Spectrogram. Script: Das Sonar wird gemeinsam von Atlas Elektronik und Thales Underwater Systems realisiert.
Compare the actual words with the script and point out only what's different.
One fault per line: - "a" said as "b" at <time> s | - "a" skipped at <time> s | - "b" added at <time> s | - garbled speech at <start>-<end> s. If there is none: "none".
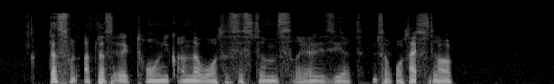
- "Sonar wird gemeinsam" skipped at 0.7 s
- "und Thales" skipped at 1.8 s
- garbled speech at 3.7-4.5 s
